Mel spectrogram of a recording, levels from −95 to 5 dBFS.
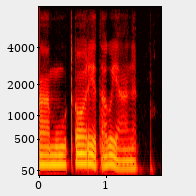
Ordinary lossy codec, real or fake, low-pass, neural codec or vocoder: none; fake; none; codec, 16 kHz, 0.9 kbps, LongCat-Audio-Codec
